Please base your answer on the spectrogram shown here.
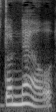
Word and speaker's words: Donnell: morning connected with the donald children clarice almira told me that you pronounce our name donal now miss surely the correct pronunciation of our name is donnell accent on the last syllable i hope you'll remember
